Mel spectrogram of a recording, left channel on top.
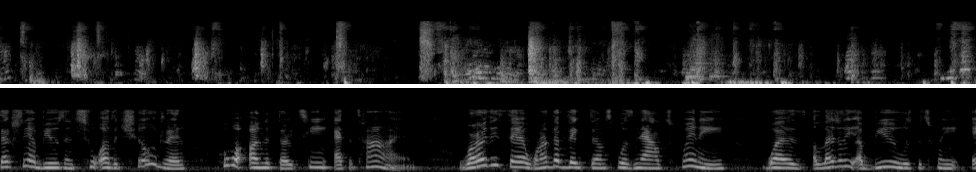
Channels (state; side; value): different; both; correlation 0.00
